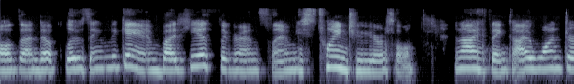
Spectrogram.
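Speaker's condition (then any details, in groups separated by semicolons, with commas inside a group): ALS; atypical case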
